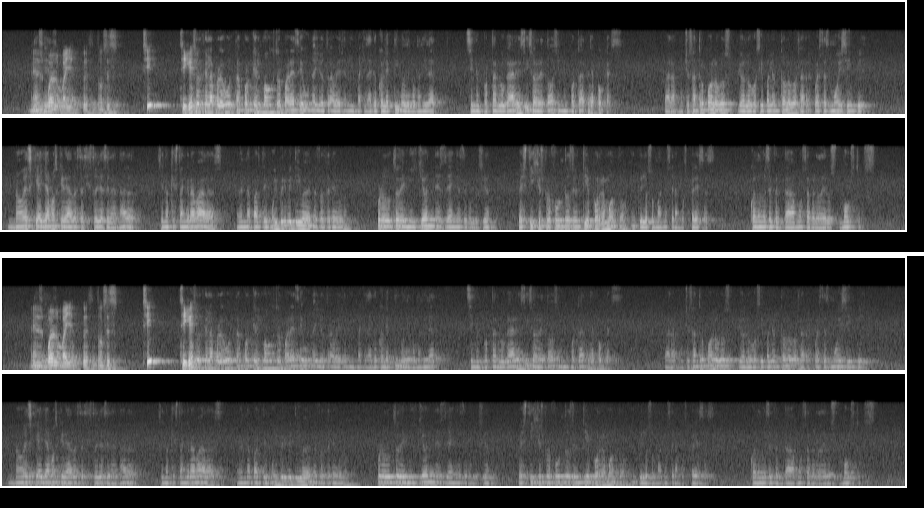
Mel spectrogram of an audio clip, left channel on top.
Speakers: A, on the right (about 30°); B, on the left (about 60°).
A: en
B: Así
A: el pueblo,
B: es.
A: vaya. Pues entonces, sí, sigue.
B: Surge la pregunta, ¿por qué el monstruo aparece una y otra vez en el imaginario colectivo de la humanidad, sin importar lugares y sobre todo sin importar épocas? Para muchos antropólogos, biólogos y paleontólogos, la respuesta es muy simple. No es que hayamos creado estas historias de la nada, sino que están grabadas en una parte muy primitiva de nuestro cerebro, producto de millones de años de evolución, vestigios profundos de un tiempo remoto en que los humanos éramos presas cuando nos enfrentábamos a verdaderos monstruos.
